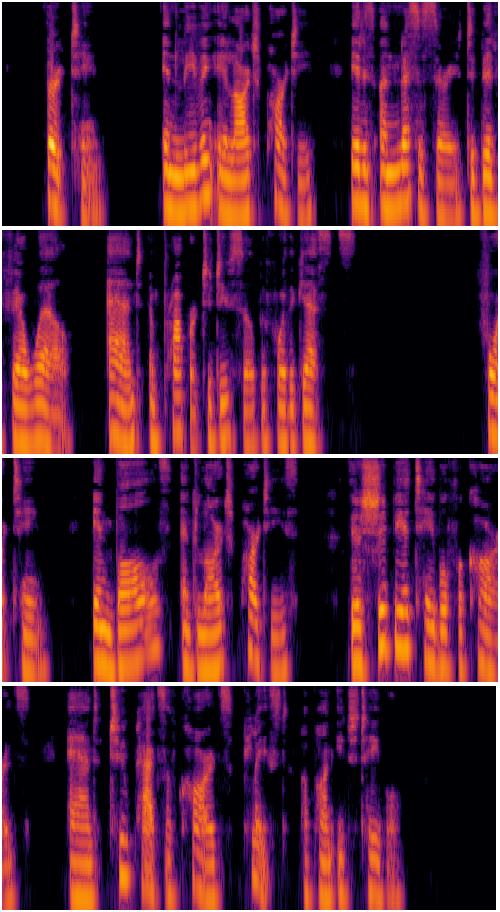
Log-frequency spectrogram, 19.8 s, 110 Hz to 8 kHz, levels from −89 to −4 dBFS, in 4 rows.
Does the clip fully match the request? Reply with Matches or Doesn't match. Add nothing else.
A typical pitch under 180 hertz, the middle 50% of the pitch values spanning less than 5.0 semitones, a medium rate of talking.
Doesn't match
